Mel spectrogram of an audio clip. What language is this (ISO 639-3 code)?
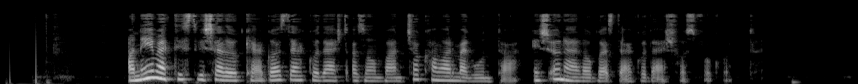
hun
